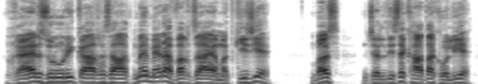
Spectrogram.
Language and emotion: Urdu, angry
